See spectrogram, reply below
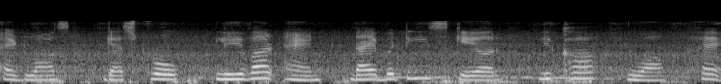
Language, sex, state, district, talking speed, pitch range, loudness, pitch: Hindi, female, Madhya Pradesh, Dhar, 75 wpm, 210-260 Hz, -16 LUFS, 230 Hz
